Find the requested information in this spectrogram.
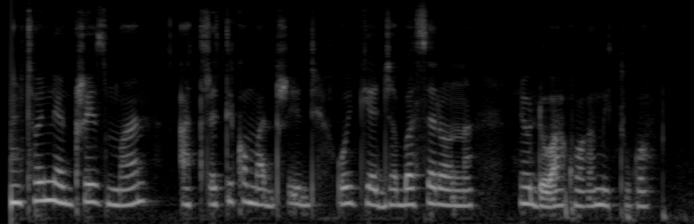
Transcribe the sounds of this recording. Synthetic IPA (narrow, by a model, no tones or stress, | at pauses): antʰɔnɔɡɾizman | atlɛtikɔmadɾidoikiad͡ʒabasɛlɔna | niudɔwakwakamitukɔ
